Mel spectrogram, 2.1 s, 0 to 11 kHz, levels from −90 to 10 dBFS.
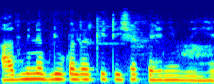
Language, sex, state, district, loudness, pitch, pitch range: Hindi, female, Uttar Pradesh, Budaun, -15 LUFS, 195 Hz, 175-205 Hz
